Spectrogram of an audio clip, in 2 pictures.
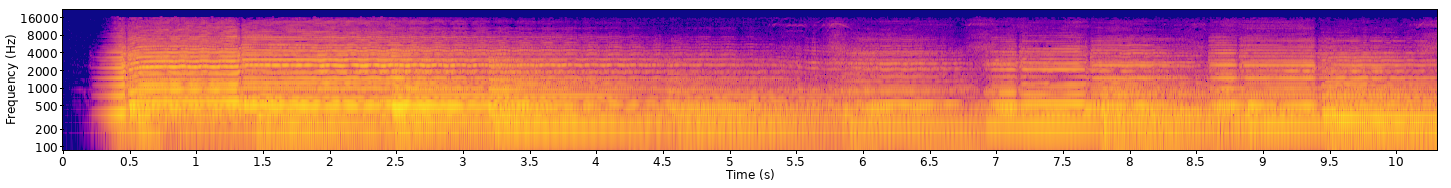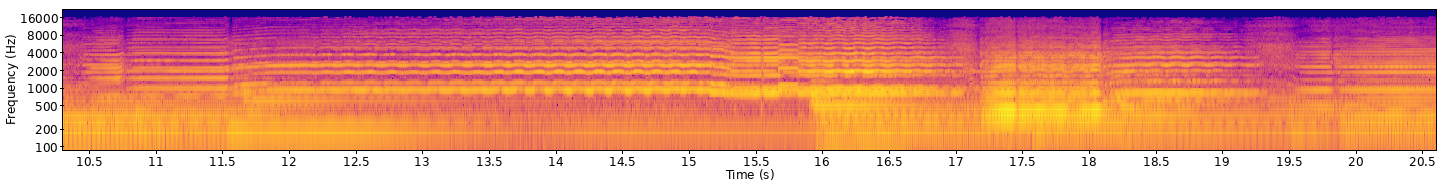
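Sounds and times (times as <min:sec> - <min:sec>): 
violin and piano piece: 0:00.2 - 0:20.5.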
